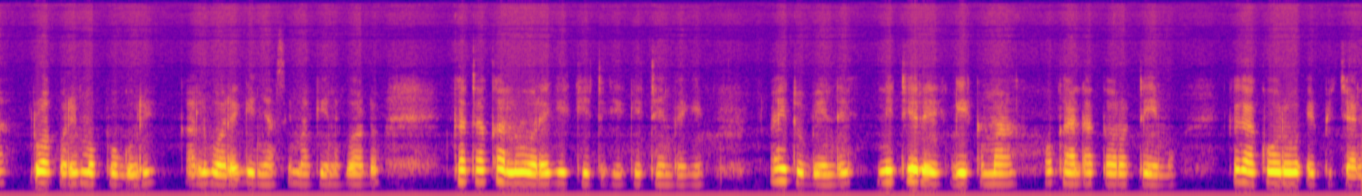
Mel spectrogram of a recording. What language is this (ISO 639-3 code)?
luo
